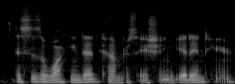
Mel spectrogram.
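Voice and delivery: ordinary talk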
